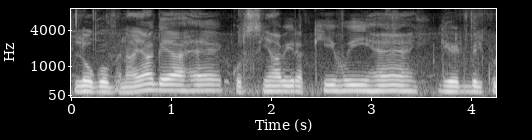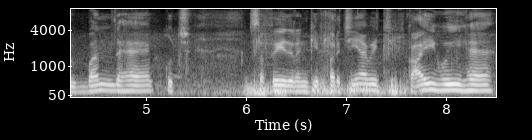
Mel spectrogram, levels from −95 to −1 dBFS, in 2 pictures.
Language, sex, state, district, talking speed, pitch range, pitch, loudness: Hindi, male, Delhi, New Delhi, 155 wpm, 130-150 Hz, 140 Hz, -17 LUFS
